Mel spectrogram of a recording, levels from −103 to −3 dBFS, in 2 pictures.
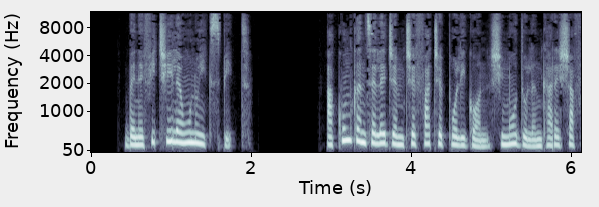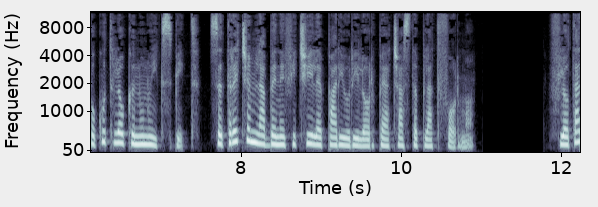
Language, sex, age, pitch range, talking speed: Romanian, female, 30-49, 175-220 Hz, 125 wpm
